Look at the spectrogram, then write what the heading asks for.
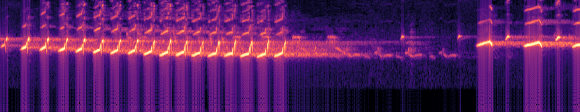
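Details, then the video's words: Woodlark singing actively on a training recording for house and contest cage birds: a fast, even series of about fourteen sweet, high, doubled notes over three seconds, then a soft fading trail, then a renewed brief phrase; clean background. "Woodlark Gacor | Suara Merdu, Speed Rapat, Tembakan Tajam"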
